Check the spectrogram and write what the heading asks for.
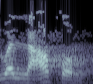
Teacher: طيب الراء ساكنة وقبلها ساكن وقبله مفتوح مثل والعصر كمان مفخمة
